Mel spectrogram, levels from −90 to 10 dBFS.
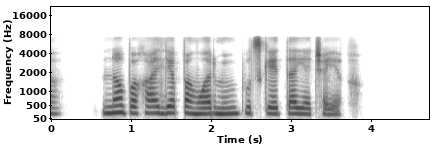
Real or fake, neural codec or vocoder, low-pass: fake; codec, 16 kHz, about 1 kbps, DyCAST, with the encoder's durations; 7.2 kHz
